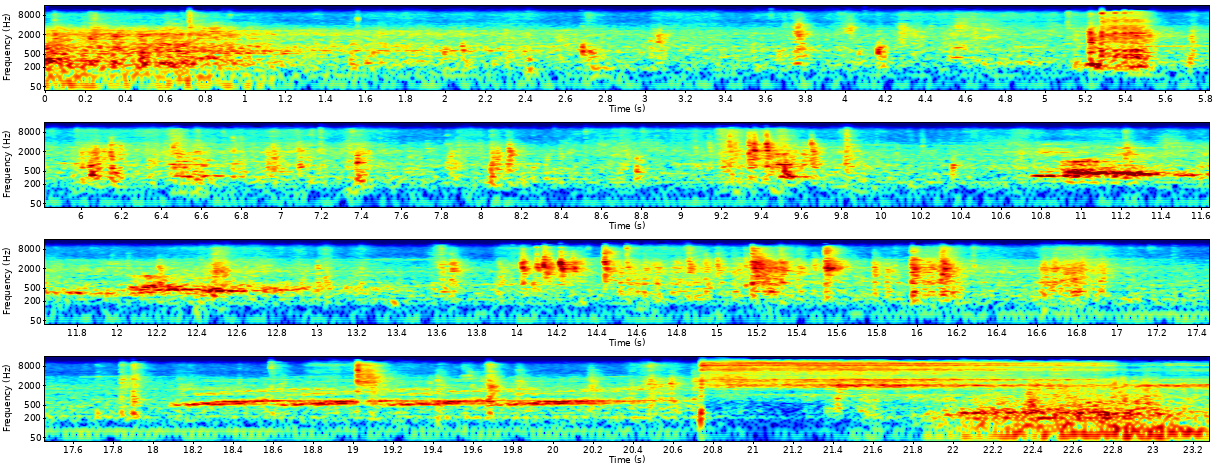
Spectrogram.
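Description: A train's cabin hums quietly while stopped.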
